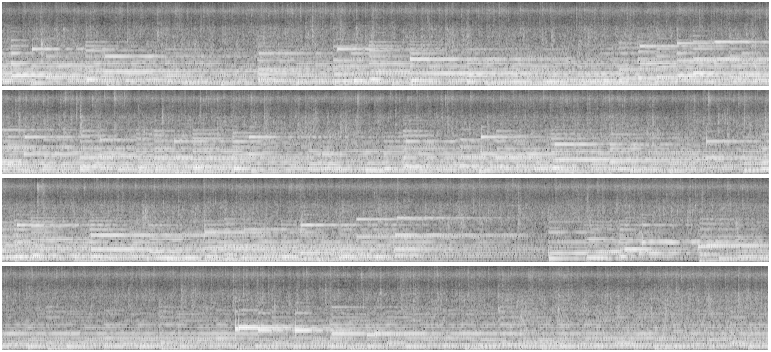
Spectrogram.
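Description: Steady rain hiss under gentle instrumental relaxation music made of slowly changing held notes. Just past two-thirds of the way through the music thins briefly, then a new chord comes in.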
